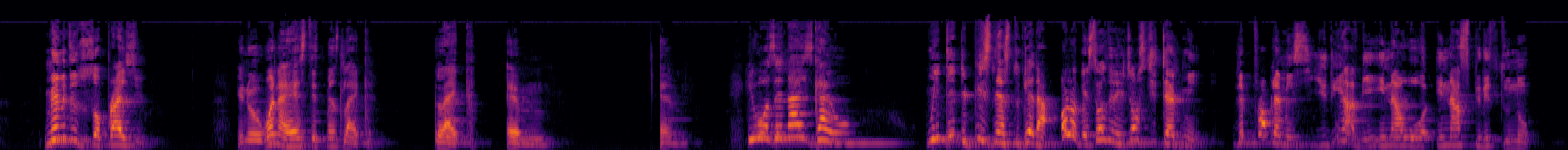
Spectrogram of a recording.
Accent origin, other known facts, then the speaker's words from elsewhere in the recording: Port Harcourt, Rivers, Nigeria; We grew up together in Port Harcourt.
